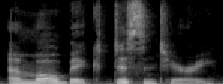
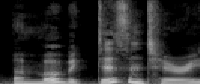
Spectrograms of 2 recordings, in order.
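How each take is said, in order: First: Said in the usual way. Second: Questioning repeat with a swooping rise on DYSENTERY; incredulous echo. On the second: Acted. Mrs Jones questions Julie's odd diagnosis, incredulous echo. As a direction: echo it back as a disbelieving question. Mother echoes it in disbelief.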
